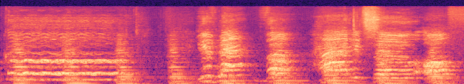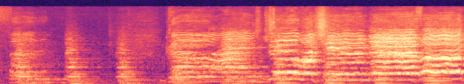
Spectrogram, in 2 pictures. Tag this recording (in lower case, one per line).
music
